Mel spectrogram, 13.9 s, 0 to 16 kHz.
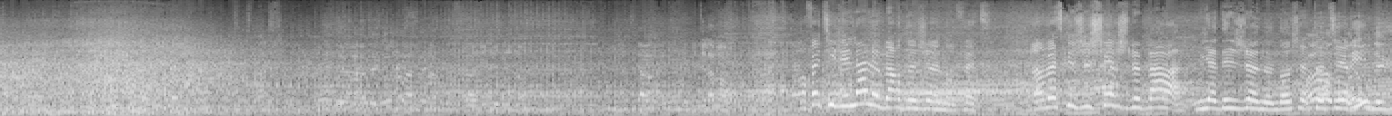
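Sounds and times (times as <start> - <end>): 
road traffic with cars passing: 0.0 - 13.9
speech: 8.2 - 13.9.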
